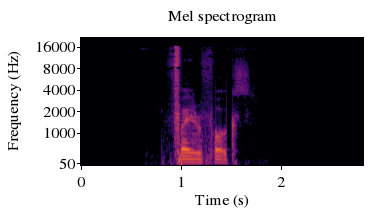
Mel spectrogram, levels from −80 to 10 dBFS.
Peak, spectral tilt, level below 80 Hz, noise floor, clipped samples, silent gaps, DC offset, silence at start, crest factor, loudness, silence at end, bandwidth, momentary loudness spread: -10 dBFS; -4 dB/octave; -54 dBFS; -86 dBFS; under 0.1%; none; under 0.1%; 0.9 s; 22 dB; -27 LUFS; 1.15 s; 16.5 kHz; 16 LU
